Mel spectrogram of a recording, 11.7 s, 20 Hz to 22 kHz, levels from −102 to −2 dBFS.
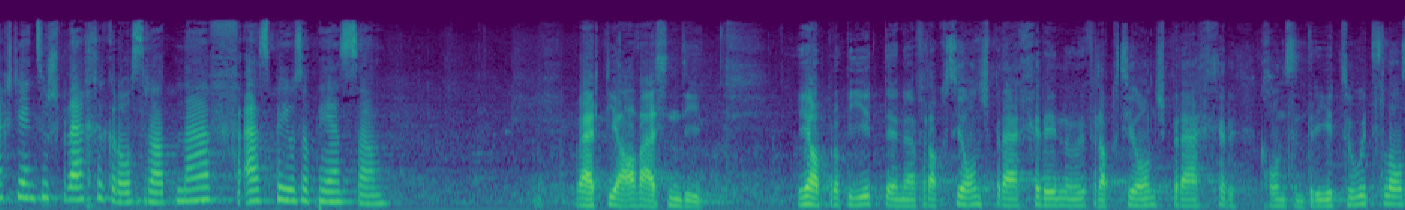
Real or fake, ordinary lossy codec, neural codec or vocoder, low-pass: real; none; none; 14.4 kHz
